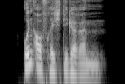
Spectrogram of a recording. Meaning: strong dative masculine/neuter singular comparative degree of unaufrichtig
- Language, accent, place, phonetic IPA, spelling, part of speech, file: German, Germany, Berlin, [ˈʊnʔaʊ̯fˌʁɪçtɪɡəʁəm], unaufrichtigerem, adjective, De-unaufrichtigerem.ogg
